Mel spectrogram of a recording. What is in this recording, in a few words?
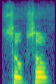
"suksuk", Cantonese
